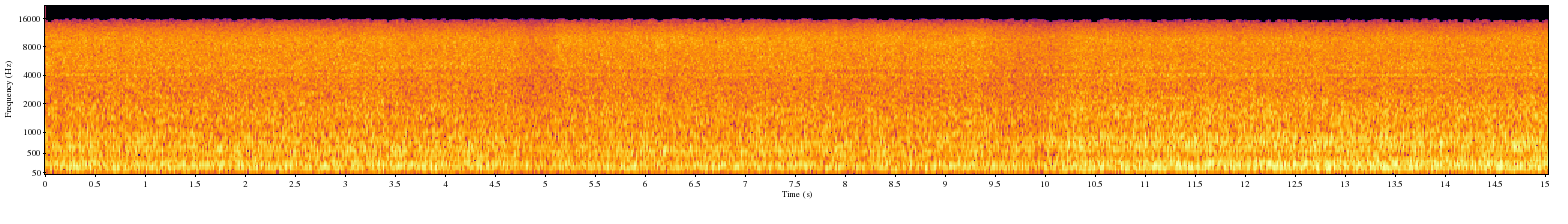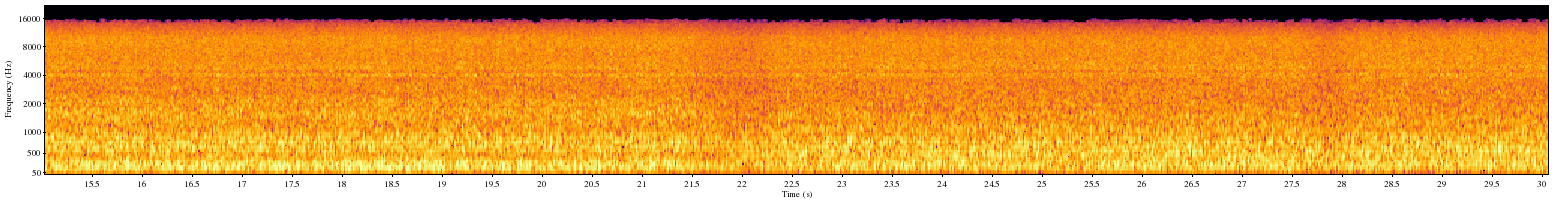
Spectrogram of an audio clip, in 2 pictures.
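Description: Small mountain waterfalls cascading over rock: a loud, steady rush of falling water. The level dips or shifts slightly a few times.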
